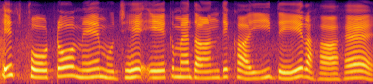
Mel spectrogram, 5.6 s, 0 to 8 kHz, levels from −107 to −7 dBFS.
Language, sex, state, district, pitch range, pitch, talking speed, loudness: Hindi, female, Madhya Pradesh, Katni, 230-270 Hz, 250 Hz, 105 wpm, -17 LUFS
